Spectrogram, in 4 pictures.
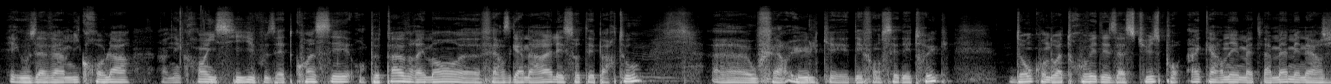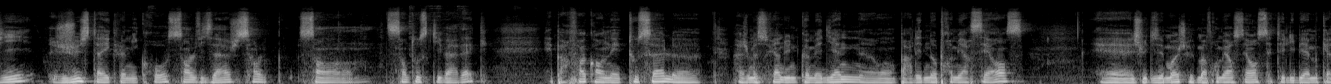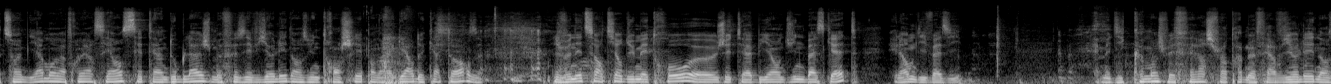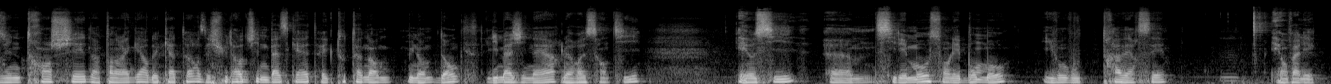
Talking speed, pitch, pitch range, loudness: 210 wpm, 110 Hz, 100-120 Hz, -20 LUFS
